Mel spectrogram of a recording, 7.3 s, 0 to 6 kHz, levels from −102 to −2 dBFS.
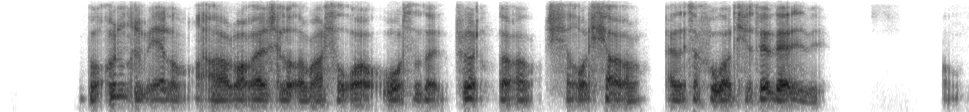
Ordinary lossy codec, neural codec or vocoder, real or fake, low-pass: Opus, 24 kbps; autoencoder, 44.1 kHz, a latent of 192 numbers a frame, MeloTTS; fake; 5.4 kHz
